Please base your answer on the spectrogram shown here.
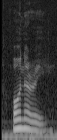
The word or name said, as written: ornery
